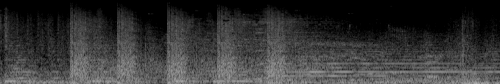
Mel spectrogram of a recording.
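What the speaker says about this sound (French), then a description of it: "Encore un sniper qui nous embête là." Repeated sniper gunfire from the video game Resident Evil 6, heavy reports landing roughly every half second to second in a loud continuous volley, fading into a sustained rumble over the last seconds.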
